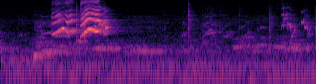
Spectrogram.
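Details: Cockatiels in a shared aviary with budgerigars, birds at ease and calling naturally: two loud warbling, wavering squawks back to back, followed by softer chirps and faint chatter from other birds.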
